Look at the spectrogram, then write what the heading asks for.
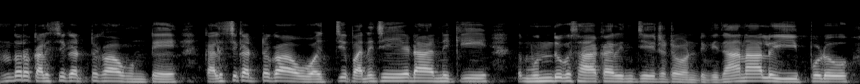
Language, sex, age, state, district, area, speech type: Telugu, male, 18-30, Andhra Pradesh, Srikakulam, urban, spontaneous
